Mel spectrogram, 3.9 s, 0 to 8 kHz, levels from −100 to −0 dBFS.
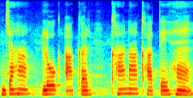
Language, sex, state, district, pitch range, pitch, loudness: Hindi, male, Bihar, Patna, 120-135 Hz, 130 Hz, -15 LUFS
